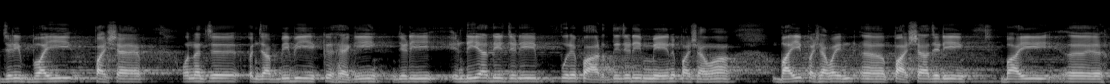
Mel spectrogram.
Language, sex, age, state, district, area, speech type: Punjabi, male, 30-45, Punjab, Bathinda, urban, spontaneous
